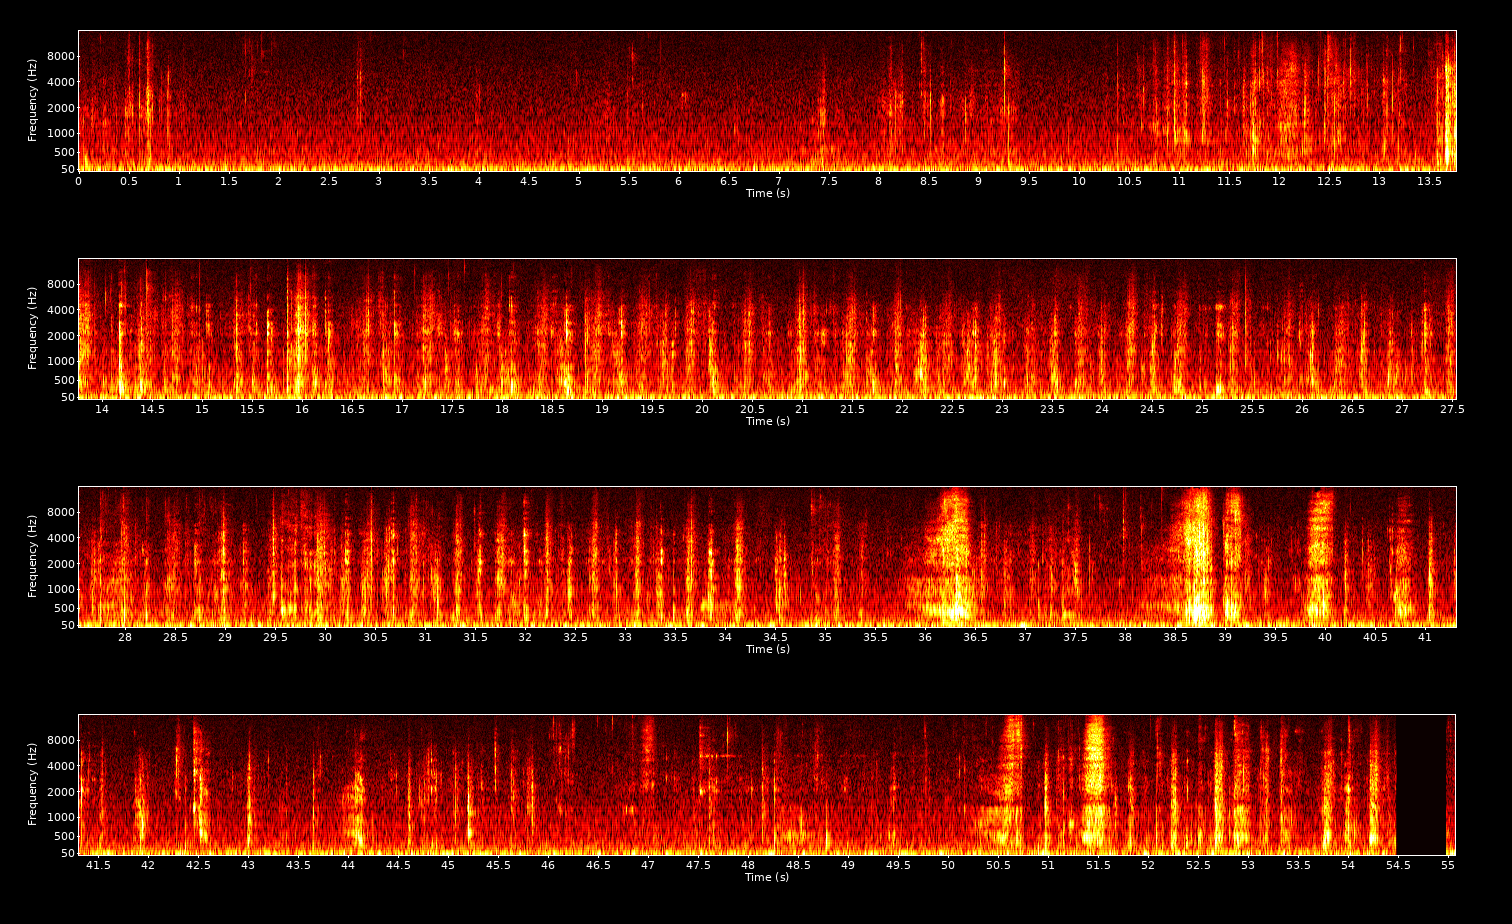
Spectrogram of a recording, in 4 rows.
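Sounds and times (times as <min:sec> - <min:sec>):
crunchy lettuce chewing: 0:00.1 - 0:01.9, 0:10.6 - 0:35.2.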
